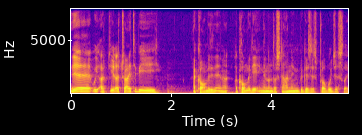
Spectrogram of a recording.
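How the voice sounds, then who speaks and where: In a Glaswegian accent, a man talks at a very fast pace and medium pitch. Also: lively intonation. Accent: Glaswegian Scottish. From Scotland, Glasgow. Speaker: stand-up comedian. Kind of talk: casual chat. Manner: soft-spoken; halting, many repetitions.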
